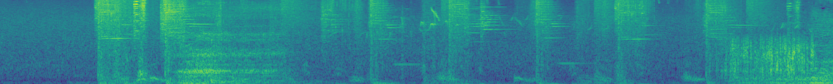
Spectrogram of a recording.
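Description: Game spells and weapon hits crackle and clash in a fight.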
